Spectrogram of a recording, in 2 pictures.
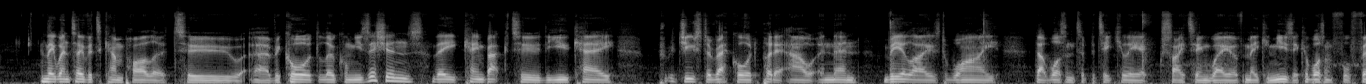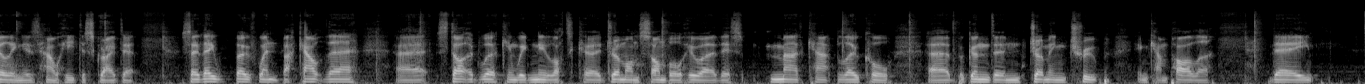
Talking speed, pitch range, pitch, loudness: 155 wpm, 100-115 Hz, 105 Hz, -22 LUFS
